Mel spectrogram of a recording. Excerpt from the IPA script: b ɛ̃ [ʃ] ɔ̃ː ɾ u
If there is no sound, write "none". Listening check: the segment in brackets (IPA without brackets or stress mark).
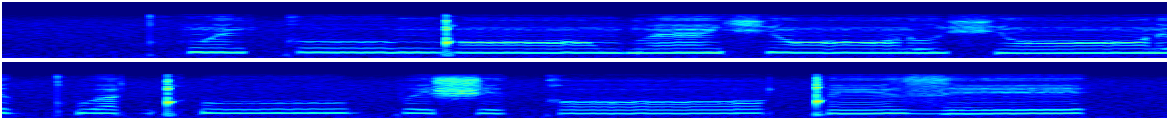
ç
